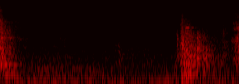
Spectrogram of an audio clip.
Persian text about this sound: فکر کردی کی هستی که در یخچالمونو باز میکنی؟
